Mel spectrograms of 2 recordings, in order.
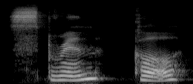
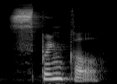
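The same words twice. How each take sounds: First: SPRINKLE in two separate beats, SPRIN, pause, KLE; split into syllables. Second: Said in the usual way. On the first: Shown as a demonstration. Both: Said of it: "listen closely to those syllables".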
